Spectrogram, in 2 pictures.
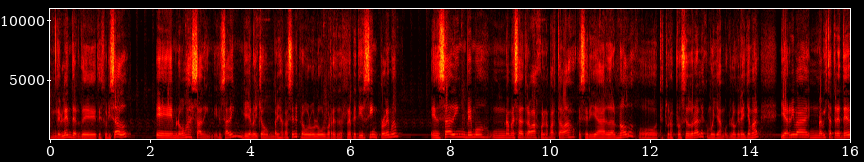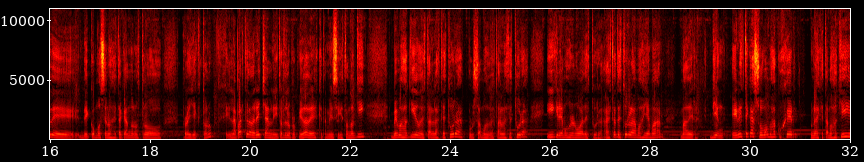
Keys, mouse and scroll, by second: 3.0 click, 6.4 scroll up 2, 6.6 scroll down 2, 16.7-19.4 middle drag, 26.5 click, 27.6-29.0 drag, 31.1-32.0 drag.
